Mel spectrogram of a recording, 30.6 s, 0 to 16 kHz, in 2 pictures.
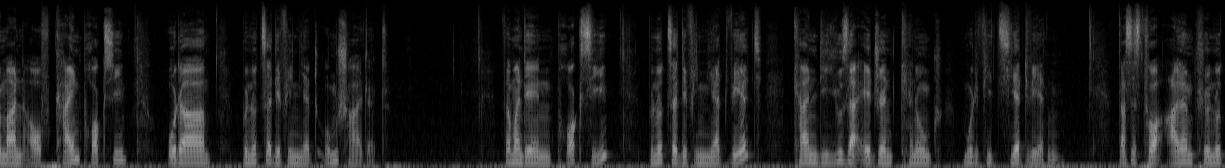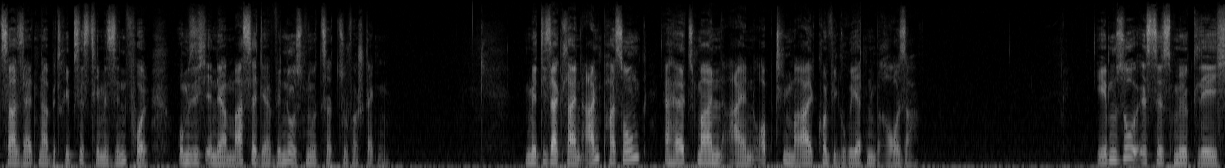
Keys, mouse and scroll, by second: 29.1 click.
